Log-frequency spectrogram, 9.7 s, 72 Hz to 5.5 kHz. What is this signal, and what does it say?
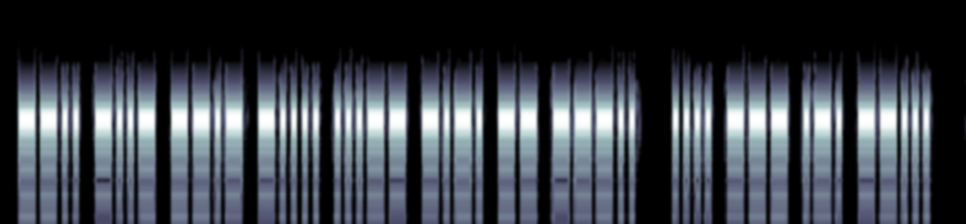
Morse code, heard as a keyed tone, about 22 wpm, 550 Hz. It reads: ZXQ63CM8 HOR7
